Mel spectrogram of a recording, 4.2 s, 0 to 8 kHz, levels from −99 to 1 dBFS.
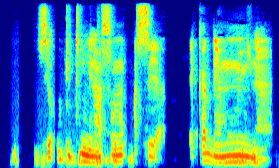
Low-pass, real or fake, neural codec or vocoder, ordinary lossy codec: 7.2 kHz; real; none; AAC, 48 kbps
